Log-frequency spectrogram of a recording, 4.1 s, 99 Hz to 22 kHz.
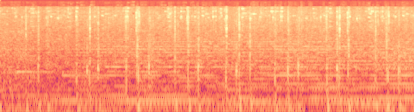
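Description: Roach the horse gallops in The Witcher 3, hooves clip-clopping in a steady rhythm over a busy game soundtrack, close and fairly loud throughout.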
